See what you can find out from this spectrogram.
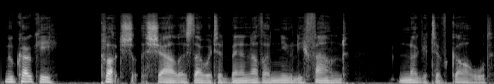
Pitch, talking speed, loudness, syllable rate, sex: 95 Hz, 195 wpm, -20 LUFS, 5.7 syllables/s, male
